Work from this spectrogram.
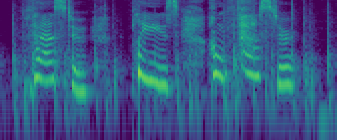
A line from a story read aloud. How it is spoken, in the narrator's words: she cried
